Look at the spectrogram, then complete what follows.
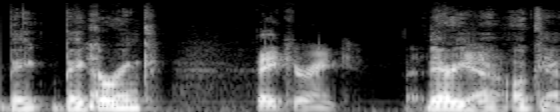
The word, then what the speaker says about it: Bakerink: Bakerink.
